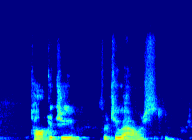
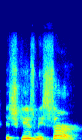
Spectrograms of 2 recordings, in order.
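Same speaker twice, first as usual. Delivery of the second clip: a pilot shouting down to a farmer below, louder and higher; calling out; 4 semitones higher, 6 dB louder, slower than usual. Acted. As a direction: call down loudly and higher from the balloon, politely. Pilot calls down from balloon.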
